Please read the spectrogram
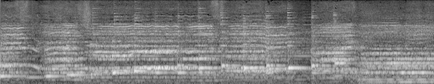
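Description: Chamber choir singing sustained chords that shift every second or so. A low note enters about seven seconds in.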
